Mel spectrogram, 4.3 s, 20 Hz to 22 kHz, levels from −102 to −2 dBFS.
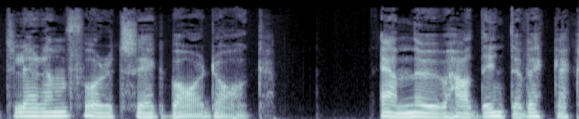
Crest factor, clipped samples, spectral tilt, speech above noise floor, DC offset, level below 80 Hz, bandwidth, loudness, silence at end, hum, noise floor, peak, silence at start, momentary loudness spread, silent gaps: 18 dB; under 0.1%; -6.5 dB/octave; 50 dB; under 0.1%; -44 dBFS; 16 kHz; -18 LUFS; 0.05 s; none; -68 dBFS; 0 dBFS; 0.05 s; 8 LU; none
